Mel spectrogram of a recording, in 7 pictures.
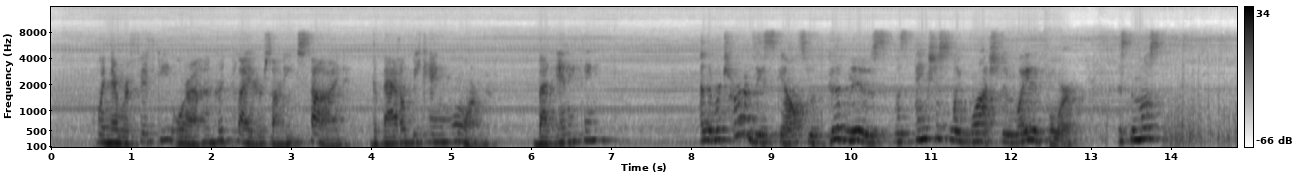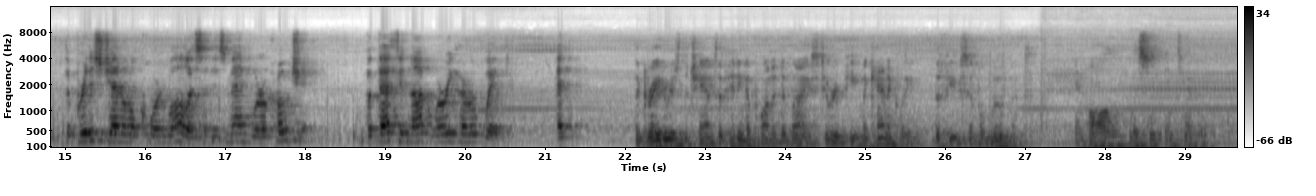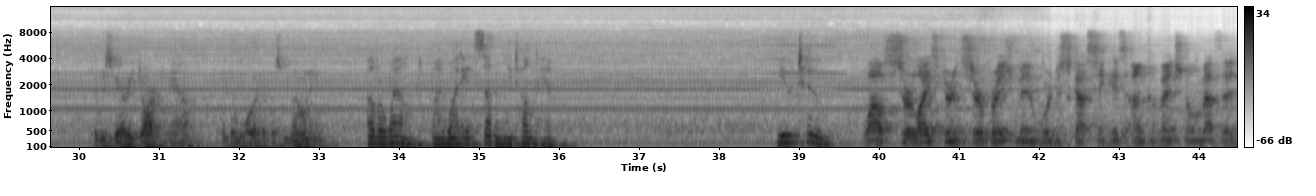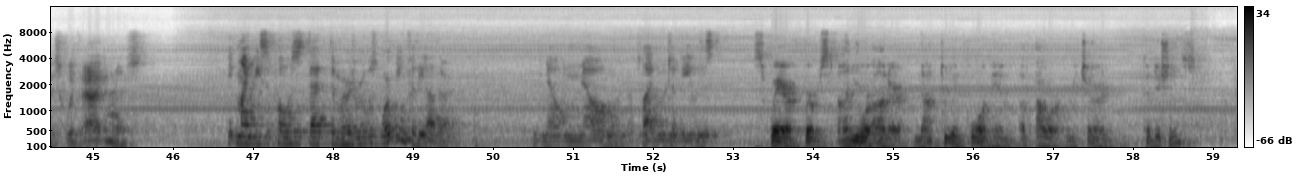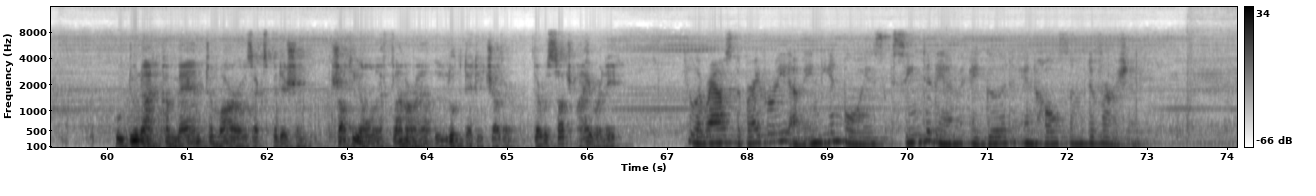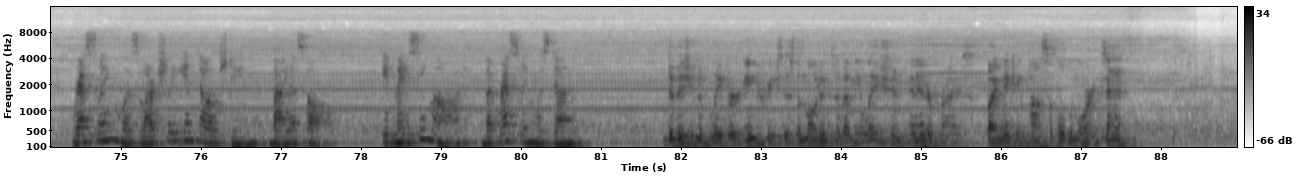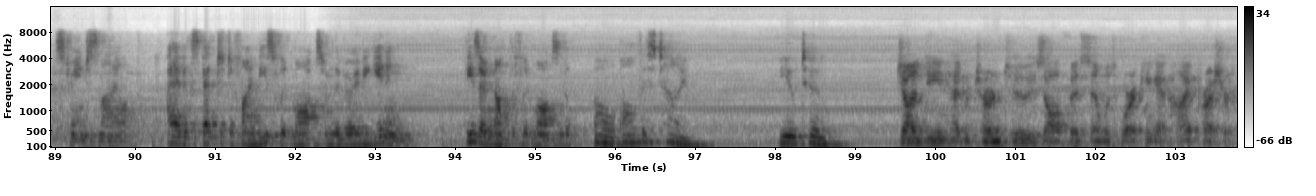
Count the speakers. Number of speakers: nine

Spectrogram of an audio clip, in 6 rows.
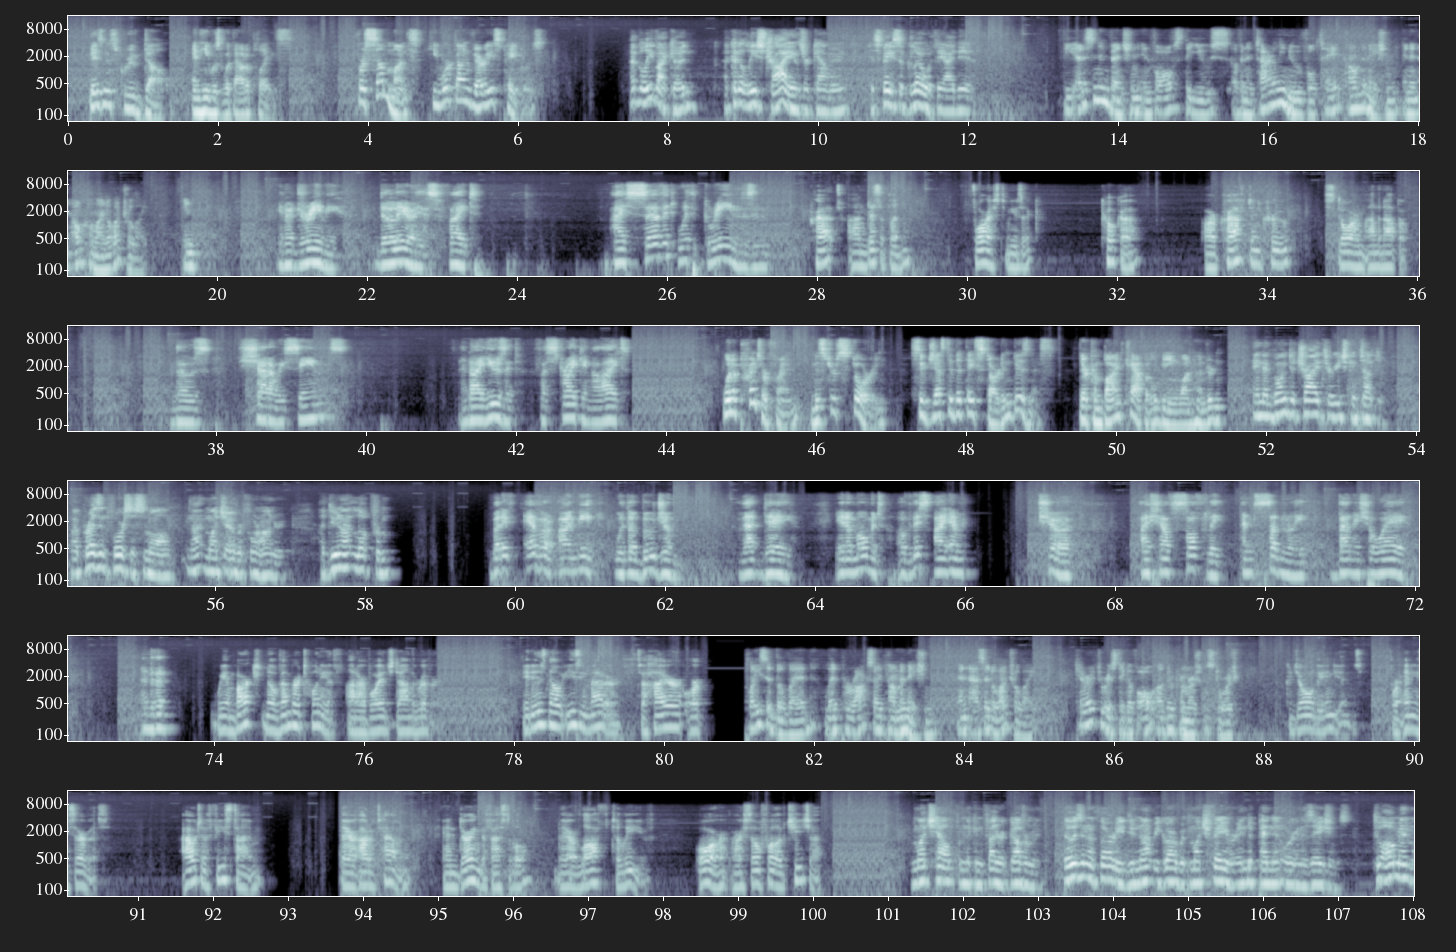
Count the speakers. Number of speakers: five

